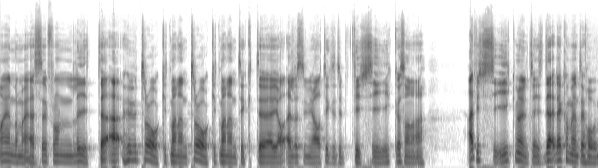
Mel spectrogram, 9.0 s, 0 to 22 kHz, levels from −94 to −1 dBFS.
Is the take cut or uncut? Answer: cut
